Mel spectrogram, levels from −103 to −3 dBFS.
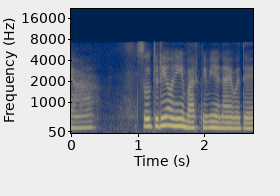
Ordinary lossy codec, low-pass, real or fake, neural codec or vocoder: AAC, 48 kbps; 7.2 kHz; fake; codec, 24 kHz, 1.2 kbps, DualCodec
